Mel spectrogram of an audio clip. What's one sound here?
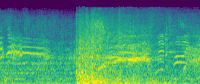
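A fiery blast bursts with a roar.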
